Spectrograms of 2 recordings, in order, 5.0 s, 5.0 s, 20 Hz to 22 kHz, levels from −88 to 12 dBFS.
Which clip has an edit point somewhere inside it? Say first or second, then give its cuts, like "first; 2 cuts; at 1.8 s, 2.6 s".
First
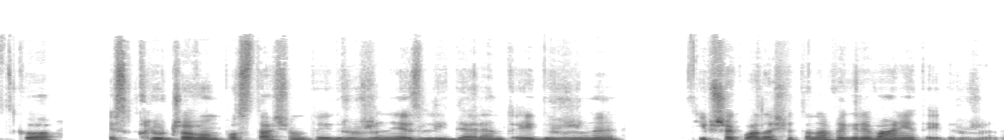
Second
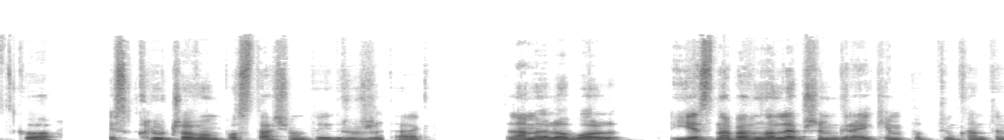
second; 1 cut; at 1.9 s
